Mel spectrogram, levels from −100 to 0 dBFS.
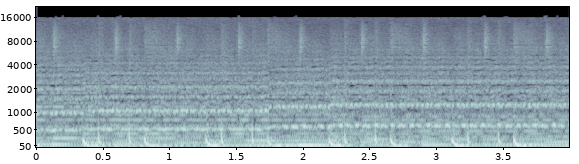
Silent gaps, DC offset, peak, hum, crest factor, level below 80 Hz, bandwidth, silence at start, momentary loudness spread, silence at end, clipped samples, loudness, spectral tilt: none; under 0.1%; 0 dBFS; none; 14 dB; -18 dBFS; 17 kHz; 0 s; 1 LU; 0 s; under 0.1%; -14 LUFS; -4 dB/octave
